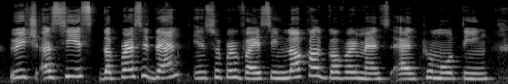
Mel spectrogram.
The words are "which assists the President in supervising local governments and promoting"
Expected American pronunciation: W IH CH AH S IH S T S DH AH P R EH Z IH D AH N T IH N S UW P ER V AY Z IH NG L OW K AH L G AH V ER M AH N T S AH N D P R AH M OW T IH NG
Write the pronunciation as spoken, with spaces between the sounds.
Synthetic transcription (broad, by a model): W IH CH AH S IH S T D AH P R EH S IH D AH N T IH N S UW P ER V AY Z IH NG L OW K AH L G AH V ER M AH N T S AH N D P R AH M OW T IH NG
